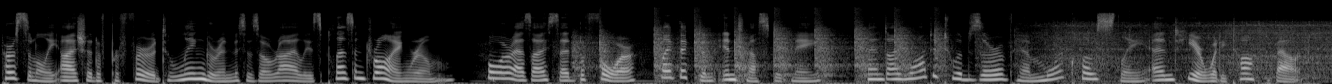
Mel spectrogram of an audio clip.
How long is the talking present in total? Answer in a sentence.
You can hear the talking for 13 seconds altogether.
